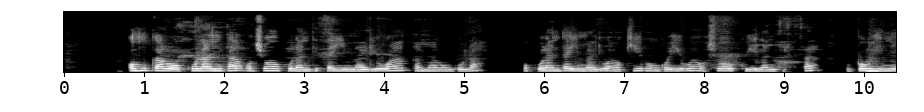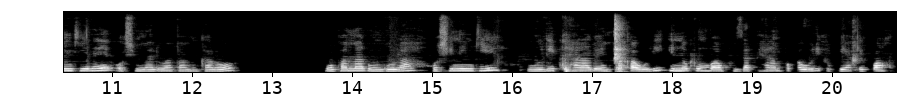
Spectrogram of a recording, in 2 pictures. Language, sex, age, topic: Oshiwambo, female, 18-24, finance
